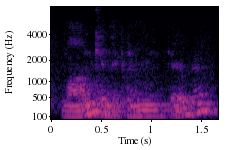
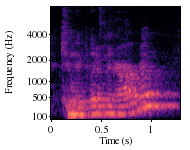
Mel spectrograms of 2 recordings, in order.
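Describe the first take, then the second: First: Much softer, lower, careful question; gentle request. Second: A hint of a child asking, lifted at the end; imitated hopeful request. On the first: Retold or imitated. Therapist checking with mom, hushed and gentle. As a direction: ask softly, as if checking with someone fragile. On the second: Children asking about the pictures, lightly voiced hope. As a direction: ask it brightly, lightly playing a child.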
